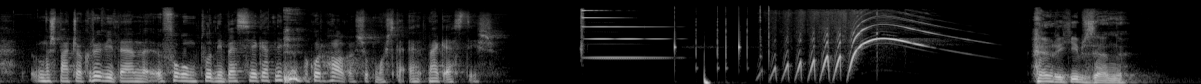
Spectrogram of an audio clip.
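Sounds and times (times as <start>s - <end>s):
ringing ding: 5.8s - 7.4s
short rising chirps: 7.0s - 10.1s
rising and falling zing: 7.4s - 10.0s.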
